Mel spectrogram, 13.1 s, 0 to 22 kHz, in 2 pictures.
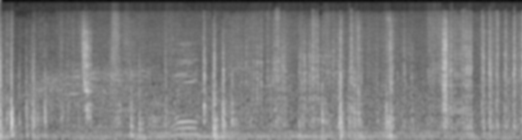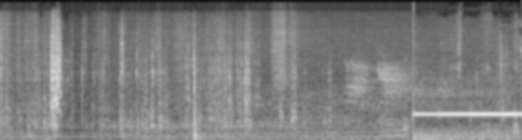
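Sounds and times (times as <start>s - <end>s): plastic trim clicks and scrapes: 2.5s - 10.3s.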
